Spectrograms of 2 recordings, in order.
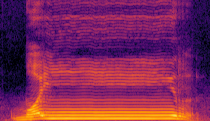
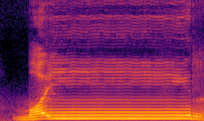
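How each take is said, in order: No difference in how they are said.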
